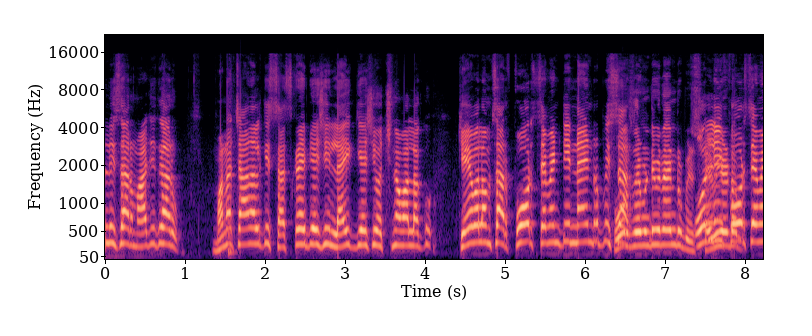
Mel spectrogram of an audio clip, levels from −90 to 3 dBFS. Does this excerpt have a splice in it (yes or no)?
no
